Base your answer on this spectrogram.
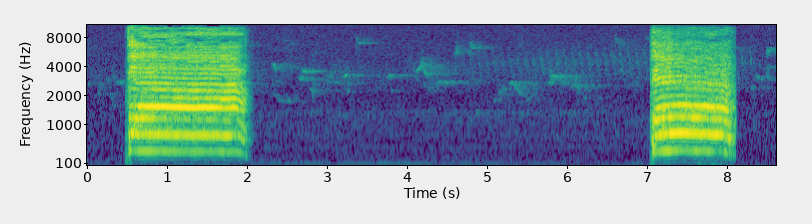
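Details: A marmot yelling: two long, harsh, strongly harmonic screams, the first about one and a half seconds, the second about one second, each flat and steady in pitch, separated by near silence.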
